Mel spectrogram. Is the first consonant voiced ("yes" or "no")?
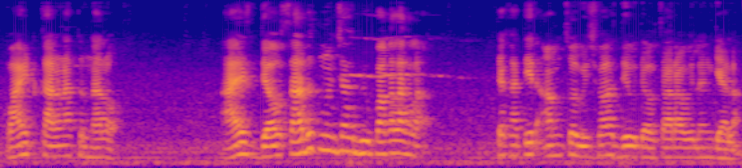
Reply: yes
